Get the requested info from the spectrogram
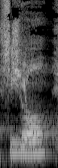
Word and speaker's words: Sheol: Sheol.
